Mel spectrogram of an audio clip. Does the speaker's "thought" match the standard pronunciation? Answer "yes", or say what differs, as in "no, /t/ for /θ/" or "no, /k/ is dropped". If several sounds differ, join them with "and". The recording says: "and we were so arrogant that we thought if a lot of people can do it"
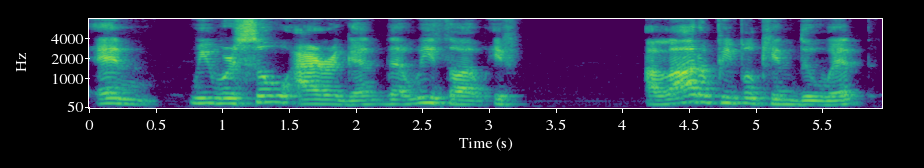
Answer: yes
